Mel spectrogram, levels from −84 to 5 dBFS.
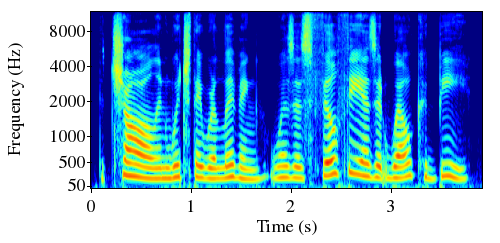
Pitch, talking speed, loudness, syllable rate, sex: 215 Hz, 230 wpm, -18 LUFS, 5.0 syllables/s, female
